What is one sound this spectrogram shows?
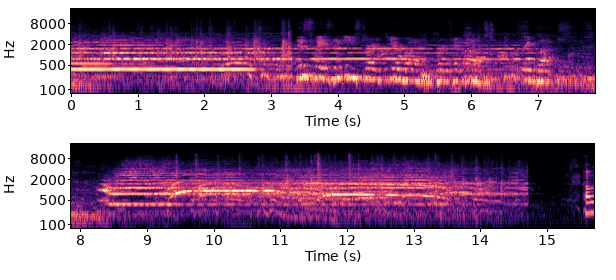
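An elderly man sings through a microphone.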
